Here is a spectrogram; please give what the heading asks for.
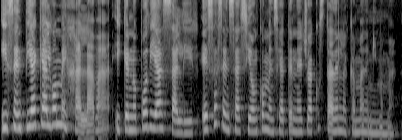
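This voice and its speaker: Gravelly-voiced woman telling her story. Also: on the high side, moderate pace, few pauses, a little mellow. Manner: emotional, storytelling, reenacting her own pleas. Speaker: guest. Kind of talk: personal testimony in a podcast interview.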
